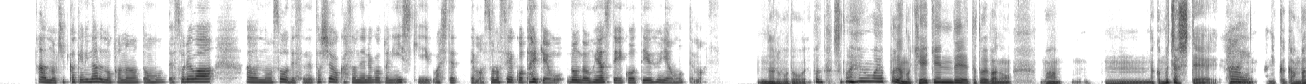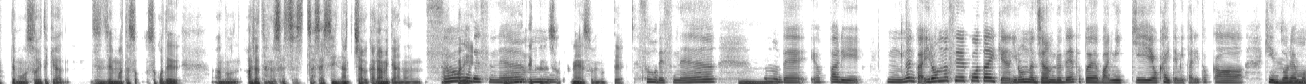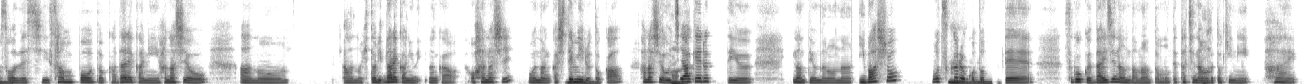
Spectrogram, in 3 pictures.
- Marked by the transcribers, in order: none
- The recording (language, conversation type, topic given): Japanese, podcast, 挫折から立ち直るとき、何をしましたか？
